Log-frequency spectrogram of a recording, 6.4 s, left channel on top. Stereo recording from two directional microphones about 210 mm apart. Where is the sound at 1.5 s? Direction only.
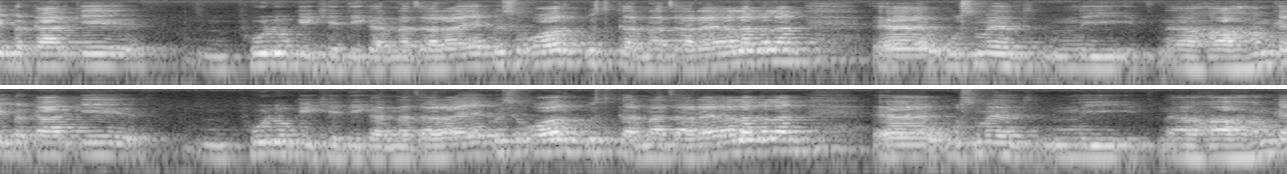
10° right (ahead or behind).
